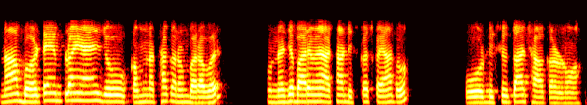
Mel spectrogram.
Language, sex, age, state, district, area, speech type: Sindhi, male, 18-30, Maharashtra, Mumbai Suburban, urban, conversation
